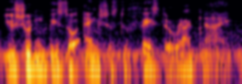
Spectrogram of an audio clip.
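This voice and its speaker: Haughty alien from an ancient people, for a sci-fi game. The voice is low and measured, issuing judgments with cold contempt. Clear background ambience surrounds it. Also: male voice, expressive, background noise. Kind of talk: video game character acting.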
